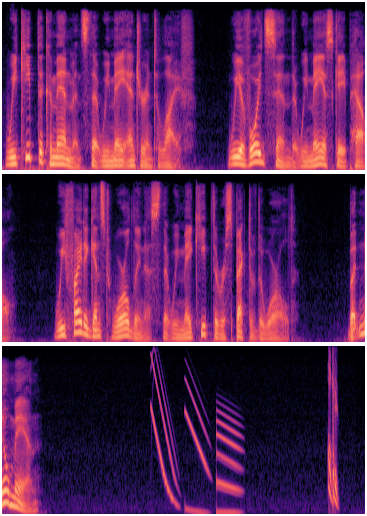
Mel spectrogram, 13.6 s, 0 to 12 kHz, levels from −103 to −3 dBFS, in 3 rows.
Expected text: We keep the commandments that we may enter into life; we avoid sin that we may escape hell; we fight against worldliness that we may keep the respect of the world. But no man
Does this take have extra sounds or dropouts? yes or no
yes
